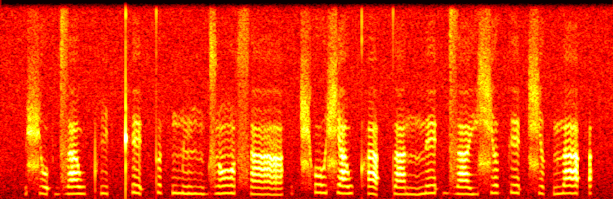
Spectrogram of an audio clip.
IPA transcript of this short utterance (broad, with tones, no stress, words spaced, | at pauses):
ɕo˨ʔd͡za˧wpʰi˨t̚ kʰe˦ʔt̪ə˦k̚ mĩ˨˩ŋ d͡zɔ̃˧ sã˨˩ | t͡ɕʰo˦ɕa˧wkʰa˨ʔt̪a˨˩n n̪e˦ʔd͡za˨˩jɕə˦ke˦ʔ ɕə˨k̚n̪a˦ʔ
